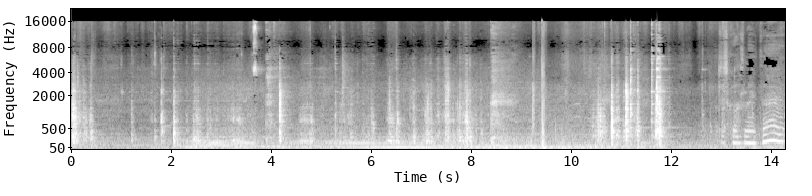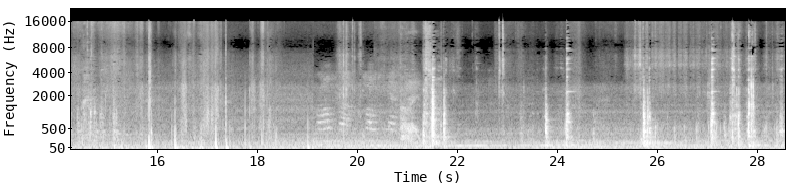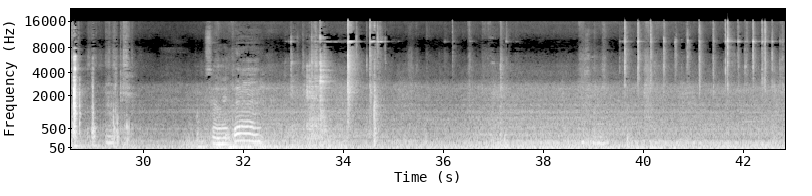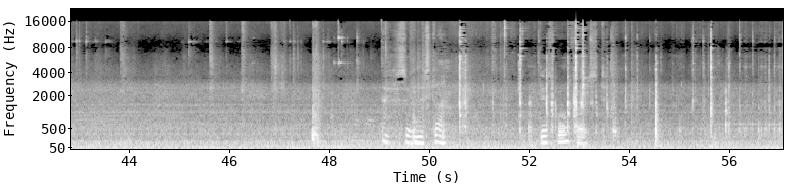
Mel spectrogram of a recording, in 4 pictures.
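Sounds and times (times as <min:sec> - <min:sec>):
metal tools clinking: 0:03.2 - 0:04.3, 0:10.4 - 0:15.0, 0:23.9 - 0:24.6, 0:26.7 - 0:29.8, 0:32.9 - 0:35.0, 0:39.5 - 0:43.4, 0:47.1 - 0:57.0.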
